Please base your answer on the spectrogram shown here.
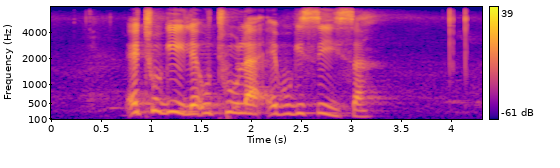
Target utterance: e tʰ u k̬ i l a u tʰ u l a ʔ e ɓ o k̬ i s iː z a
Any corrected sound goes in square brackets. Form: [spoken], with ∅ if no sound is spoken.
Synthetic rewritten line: e tʰ u k̬ i l [ɛ] u tʰ u l a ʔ e ɓ [u] k̬ i s iː [s] a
